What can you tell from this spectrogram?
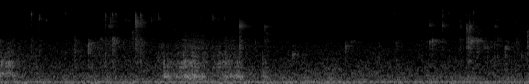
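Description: Water poured slowly from a plastic gallon jug onto a freshly potted plant, trickling and dripping into the saucer beneath as the potting medium is soaked.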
